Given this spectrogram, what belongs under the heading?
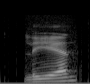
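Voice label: "lian", Chinese, second tone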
